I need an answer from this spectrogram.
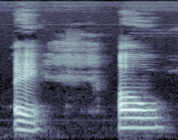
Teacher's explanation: ए बोलेंगे तभी आपका मुंह आधा खुलेगा, पूरा नहीं खुल रहा है। ए औ तभी आपका मुंह आधा खुला, मुंह के आधार पर देख रहे हैं। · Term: अर्ध विपरीत स्वर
